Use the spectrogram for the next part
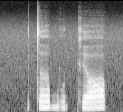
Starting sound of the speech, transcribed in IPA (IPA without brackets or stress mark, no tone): t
